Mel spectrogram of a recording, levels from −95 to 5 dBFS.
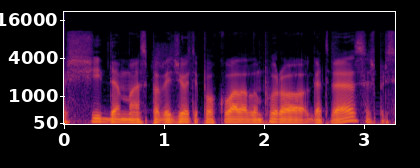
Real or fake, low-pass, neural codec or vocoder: real; 10.8 kHz; none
